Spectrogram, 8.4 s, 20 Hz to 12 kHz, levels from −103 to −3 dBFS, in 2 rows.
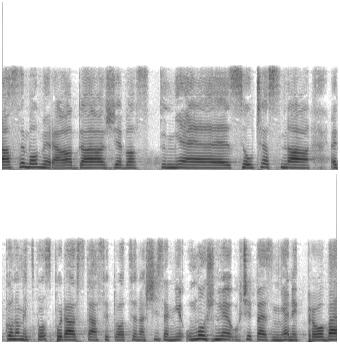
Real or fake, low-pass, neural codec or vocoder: fake; 7.2 kHz; codec, 16 kHz, 1 kbps, FunCodec, trained on LibriTTS, 50 frames a second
